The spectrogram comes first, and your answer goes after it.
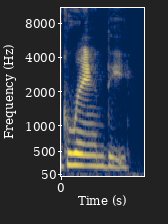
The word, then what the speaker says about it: Grande: she is italian and her last name is actually pronounced grandy the only reason she goes by grande and never corrects anybody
